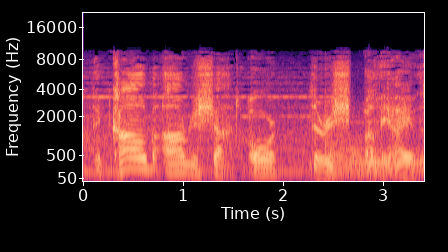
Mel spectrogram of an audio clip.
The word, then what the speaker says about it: Richat: I used to call it Ricat. I was mispronouncing it.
